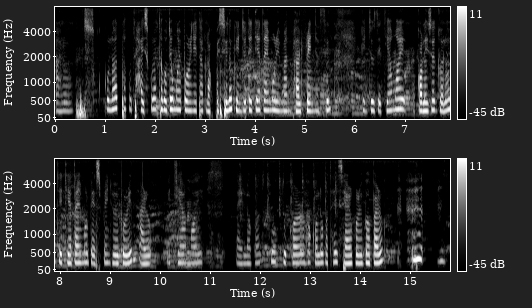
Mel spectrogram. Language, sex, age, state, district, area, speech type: Assamese, female, 18-30, Assam, Kamrup Metropolitan, urban, spontaneous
